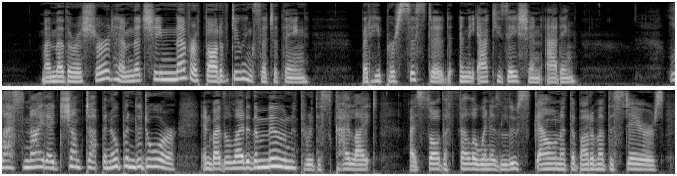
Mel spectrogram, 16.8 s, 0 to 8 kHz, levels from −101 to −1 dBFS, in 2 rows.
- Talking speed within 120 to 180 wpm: No, average, 190 wpm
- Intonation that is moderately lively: No, wide, 5.8 semitones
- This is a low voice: No, medium, 185 Hz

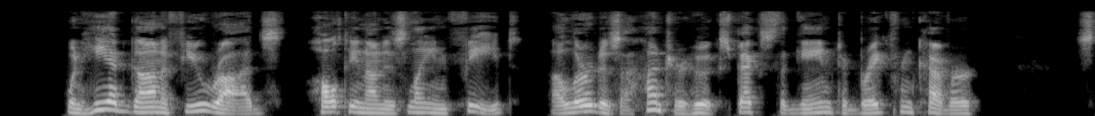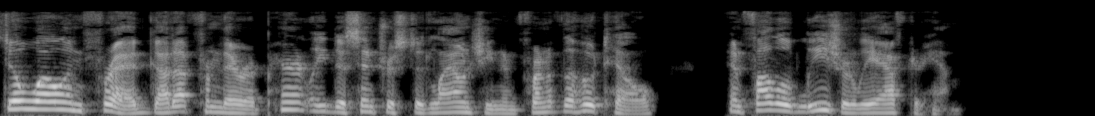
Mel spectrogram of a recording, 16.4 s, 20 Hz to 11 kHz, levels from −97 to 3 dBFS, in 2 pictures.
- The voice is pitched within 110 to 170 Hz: Yes, low, 135 Hz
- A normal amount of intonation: No, wide, 6.0 semitones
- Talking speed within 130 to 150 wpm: No, average, 160 wpm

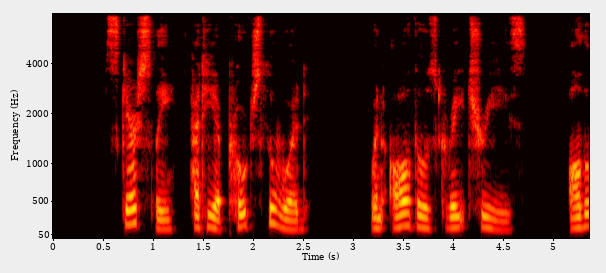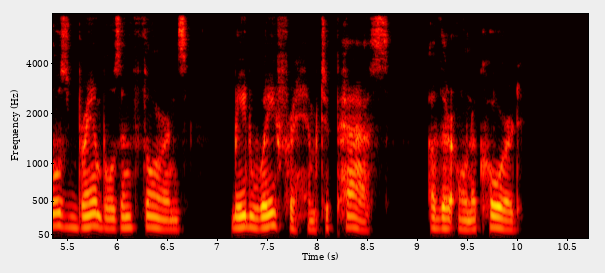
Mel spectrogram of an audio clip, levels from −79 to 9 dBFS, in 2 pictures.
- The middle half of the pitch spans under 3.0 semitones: No, average, 3.3 semitones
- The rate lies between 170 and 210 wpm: No, average, 145 wpm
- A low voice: No, medium, 145 Hz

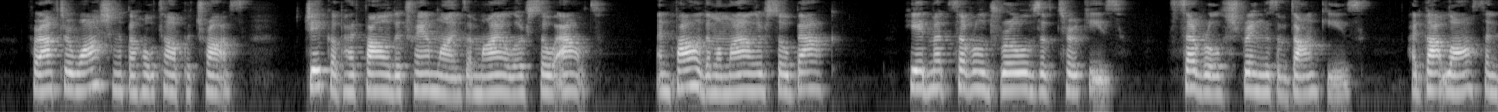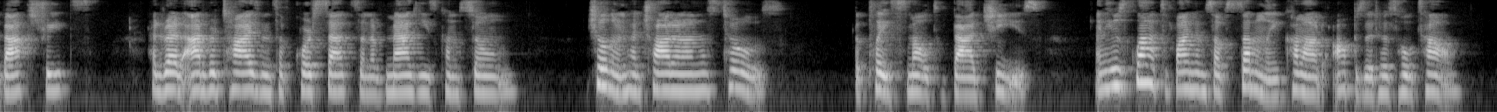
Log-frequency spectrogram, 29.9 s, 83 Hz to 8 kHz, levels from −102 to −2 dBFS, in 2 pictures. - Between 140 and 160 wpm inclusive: Yes, average, 155 wpm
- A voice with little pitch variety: Yes, narrow, 2.0 semitones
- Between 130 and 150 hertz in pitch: No, high, 195 Hz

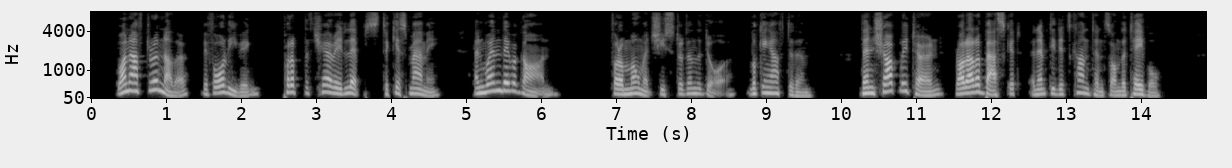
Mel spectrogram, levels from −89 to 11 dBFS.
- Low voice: No, medium, 180 Hz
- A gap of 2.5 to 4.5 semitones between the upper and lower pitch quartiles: No, average, 5.1 semitones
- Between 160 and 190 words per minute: Yes, average, 175 wpm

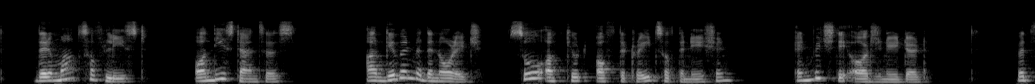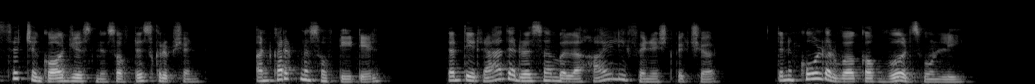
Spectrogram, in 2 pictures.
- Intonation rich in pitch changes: Yes, wide, 6.2 semitones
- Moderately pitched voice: Yes, medium, 155 Hz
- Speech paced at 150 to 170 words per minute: No, average, 140 wpm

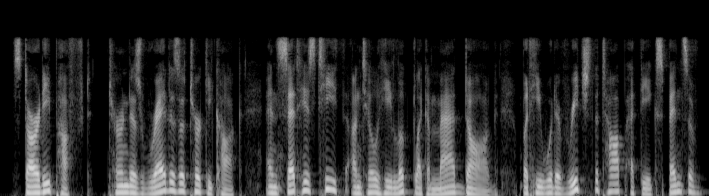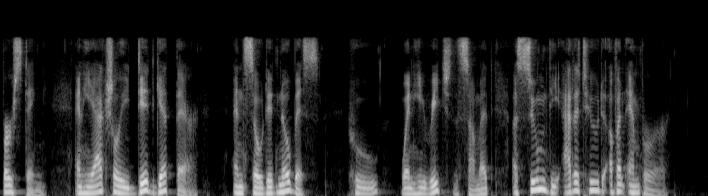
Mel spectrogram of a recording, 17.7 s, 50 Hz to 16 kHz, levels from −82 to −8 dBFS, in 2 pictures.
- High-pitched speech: No, low, 115 Hz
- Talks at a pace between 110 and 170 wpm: No, average, 185 wpm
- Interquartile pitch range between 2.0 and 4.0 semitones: No, average, 5.0 semitones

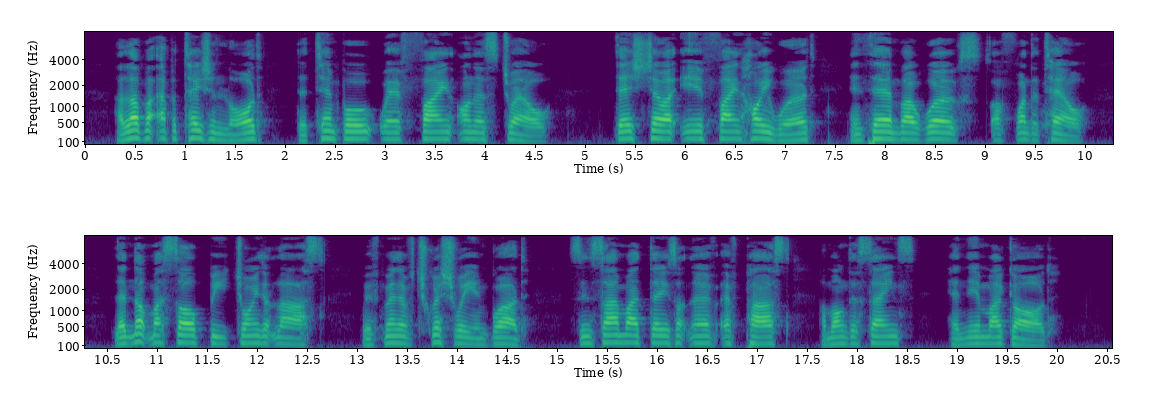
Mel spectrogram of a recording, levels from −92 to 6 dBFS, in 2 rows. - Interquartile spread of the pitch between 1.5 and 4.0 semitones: Yes, narrow, 2.6 semitones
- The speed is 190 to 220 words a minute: No, average, 165 wpm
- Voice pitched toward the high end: No, low, 135 Hz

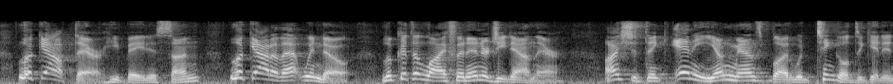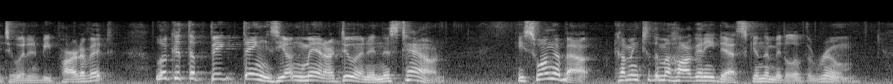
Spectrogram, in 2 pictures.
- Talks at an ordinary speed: No, fast, 215 wpm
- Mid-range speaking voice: Yes, medium, 170 Hz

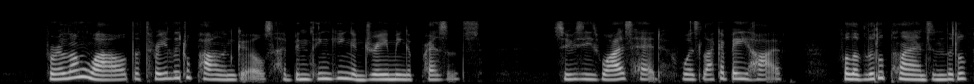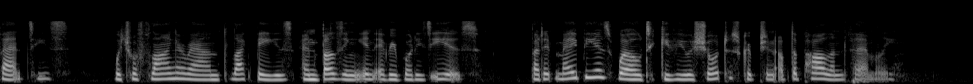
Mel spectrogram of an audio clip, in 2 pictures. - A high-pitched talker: Yes, high, 235 Hz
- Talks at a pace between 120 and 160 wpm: No, average, 175 wpm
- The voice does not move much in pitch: Yes, narrow, 2.3 semitones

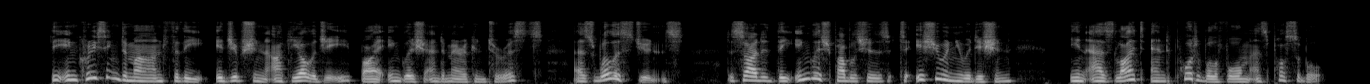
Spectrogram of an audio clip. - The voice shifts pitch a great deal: No, average, 4.7 semitones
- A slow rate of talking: No, average, 150 wpm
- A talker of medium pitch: Yes, medium, 155 Hz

